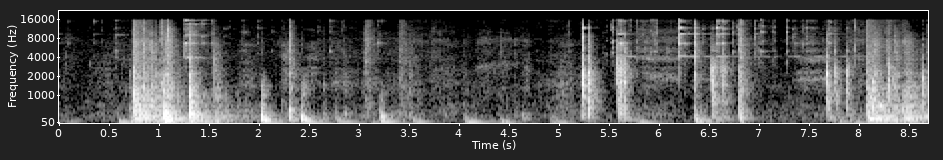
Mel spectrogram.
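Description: A series of irregular knocks and rattles from small hard objects being handled close to the microphone, the loudest cluster about a second in.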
